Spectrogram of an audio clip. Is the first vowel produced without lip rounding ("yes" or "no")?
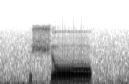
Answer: no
